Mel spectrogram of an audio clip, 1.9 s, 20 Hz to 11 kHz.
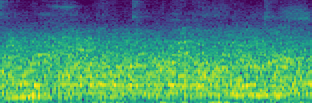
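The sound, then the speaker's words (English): A crowd of runners chattering before the start of a 5K and 10K race: a dense, steady murmur of many overlapping voices with no single speaker standing out, holding an even, moderate loudness throughout. “So the crowd is thickening up.”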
